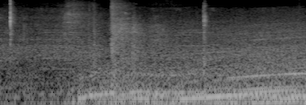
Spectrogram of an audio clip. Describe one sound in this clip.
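A diesel city bus pulls away, its engine rising with an automatic gearbox whine.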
